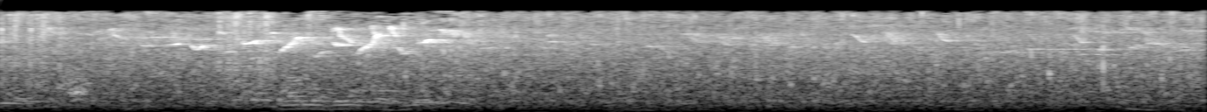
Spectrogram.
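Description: Forest birds giving high chirps and quick sliding whistles, busiest about one to two seconds in, over a steady hiss of forest ambience.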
